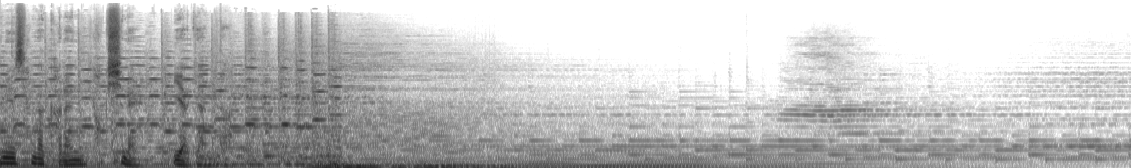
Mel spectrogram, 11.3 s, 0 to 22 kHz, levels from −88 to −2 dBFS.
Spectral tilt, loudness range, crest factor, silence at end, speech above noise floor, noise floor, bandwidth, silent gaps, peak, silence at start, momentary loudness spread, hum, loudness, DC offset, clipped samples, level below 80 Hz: -4 dB/octave; 23 LU; 22 dB; 0 s; 27 dB; -44 dBFS; over 20 kHz; none; 0 dBFS; 0 s; 26 LU; none; -19 LUFS; under 0.1%; under 0.1%; -30 dBFS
